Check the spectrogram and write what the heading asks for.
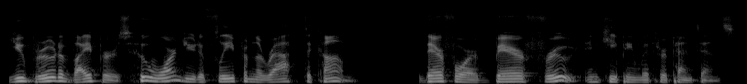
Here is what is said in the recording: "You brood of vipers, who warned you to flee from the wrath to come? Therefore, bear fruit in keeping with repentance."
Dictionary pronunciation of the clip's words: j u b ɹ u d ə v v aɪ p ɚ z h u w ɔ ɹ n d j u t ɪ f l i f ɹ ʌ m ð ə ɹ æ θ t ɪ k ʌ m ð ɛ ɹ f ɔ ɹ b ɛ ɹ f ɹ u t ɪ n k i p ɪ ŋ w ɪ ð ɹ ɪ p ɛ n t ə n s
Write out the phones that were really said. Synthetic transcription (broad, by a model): j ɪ b ɹ u d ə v v aɪ p ɚ z h u w ɔ ɹ n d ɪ t ɪ f l i f ɹ ʌ m ð ə ɹ æ θ t ɪ k ʌ m ð ɛ ɹ f ɔ ɹ b ɛ ɹ f ɹ u t ɪ n k i p ɪ ŋ w ɪ ð ɹ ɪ p ɛ n t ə n s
